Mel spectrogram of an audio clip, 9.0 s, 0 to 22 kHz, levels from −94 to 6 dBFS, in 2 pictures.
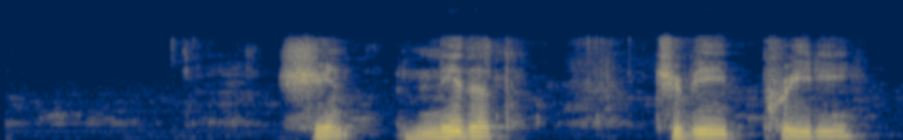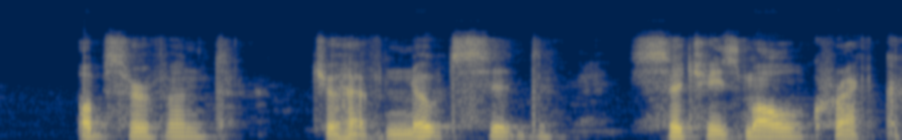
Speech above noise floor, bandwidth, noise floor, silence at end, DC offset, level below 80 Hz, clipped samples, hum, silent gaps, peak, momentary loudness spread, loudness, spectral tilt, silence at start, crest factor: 57 dB; 7.8 kHz; -78 dBFS; 0 s; under 0.1%; -62 dBFS; under 0.1%; none; none; 0 dBFS; 13 LU; -23 LUFS; -6 dB/octave; 1.4 s; 22 dB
